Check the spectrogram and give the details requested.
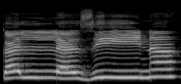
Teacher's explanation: وَلَا تَكُونُوا كَالَّذِينَ، یا دیکھیں کلذی، یہاں پہ یا مدہ ہو رہا ہے، یا ساکن ہے، یا ساکن سے پہلے زیر ہے، تو ہم اسے 2 یا 3 حرکت کے برابر کھینچیں گے۔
